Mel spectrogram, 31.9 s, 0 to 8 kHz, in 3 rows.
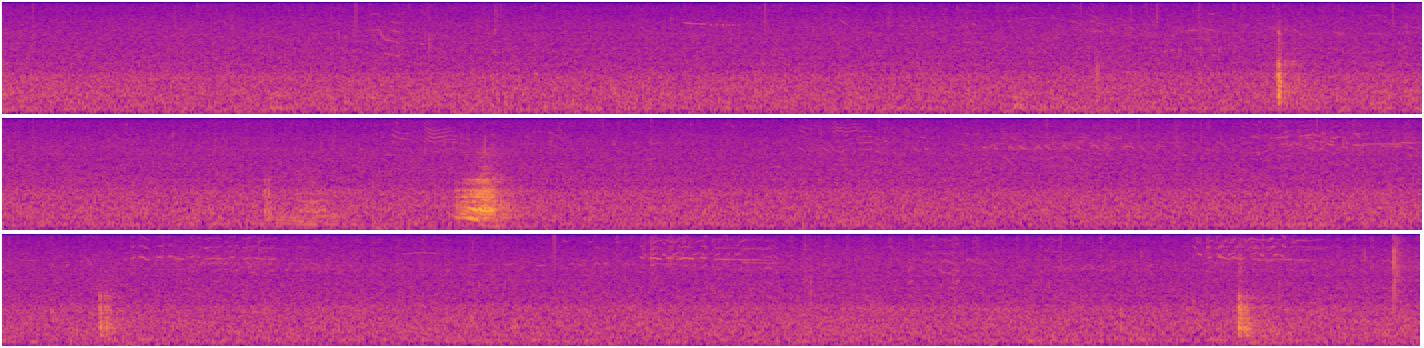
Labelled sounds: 5.1	5.6	Pacific white-sided dolphin, 4.3 to 4.8 kHz
13.8	14.1	Pacific white-sided dolphin, 5.7 to 6.2 kHz
14.0	14.3	croaking sound likely from a nearby submerged object, 0.78 to 1.1 kHz
16.9	17.1	Pacific white-sided dolphin, 6.1 to 6.4 kHz
20.8	21.3	Pacific white-sided dolphin, 3.8 to 4.3 kHz
22.8	23.4	Pacific white-sided dolphin, 3.6 to 4.4 kHz
24.3	24.6	Pacific white-sided dolphin, 4.8 to 5.0 kHz
26.2	27.2	Pacific white-sided dolphin, 3.8 to 6.9 kHz
30.4	31.2	Pacific white-sided dolphin, 3.9 to 7.2 kHz

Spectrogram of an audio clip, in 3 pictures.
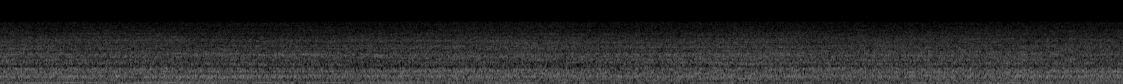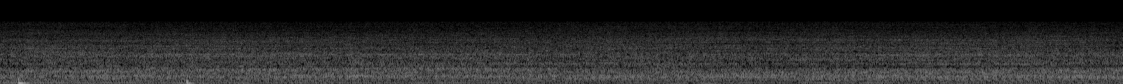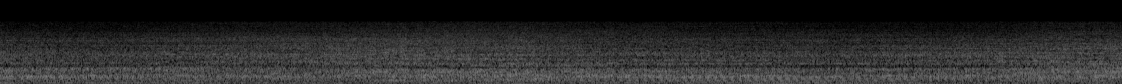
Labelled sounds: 28.7	29.0	vessel noise, 1.4 to 1.8 kHz

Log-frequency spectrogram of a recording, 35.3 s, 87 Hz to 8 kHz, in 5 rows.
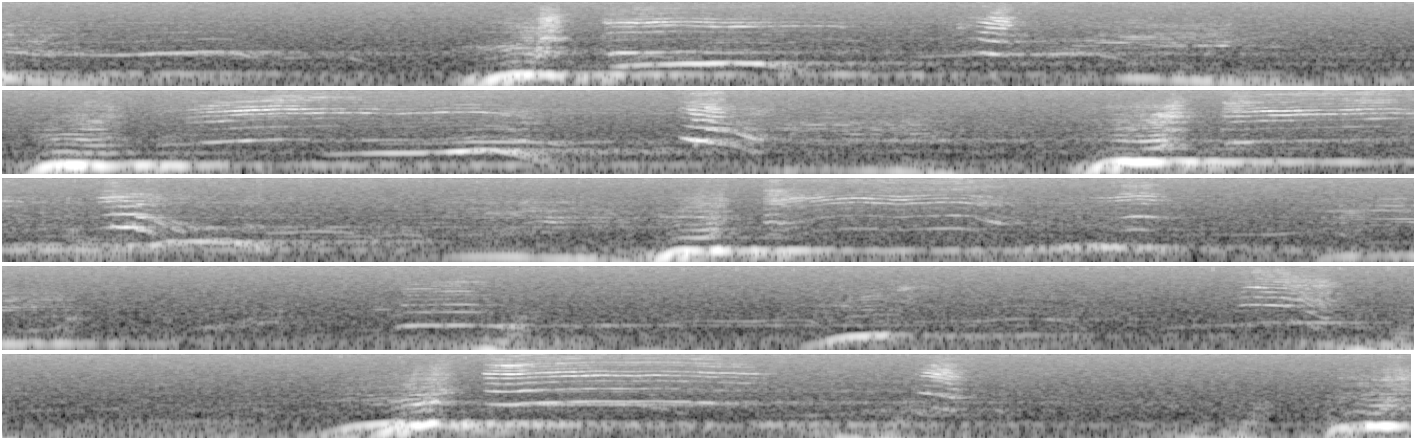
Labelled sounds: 0.7	1.0	humpback whale, 1.5 to 1.7 kHz
2.5	5.8	humpback whale, 0.83 to 5.6 kHz
8.0	9.6	humpback whale, 0.96 to 5.8 kHz
10.4	10.8	humpback whale, 0.80 to 4.4 kHz
13.2	15.1	humpback whale, 0.80 to 7.9 kHz
16.5	17.0	humpback whale, 1.0 to 1.4 kHz
17.4	17.7	humpback whale, 0.96 to 1.1 kHz
17.9	20.0	humpback whale, 0.86 to 6.5 kHz
20.7	21.3	humpback whale, 0.80 to 1.5 kHz
23.3	23.6	humpback whale, 3.3 to 3.4 kHz
27.3	27.8	humpback whale, 0.83 to 5.6 kHz
30.6	32.1	humpback whale, 0.99 to 6.9 kHz
32.8	33.1	humpback whale, 0.80 to 2.5 kHz

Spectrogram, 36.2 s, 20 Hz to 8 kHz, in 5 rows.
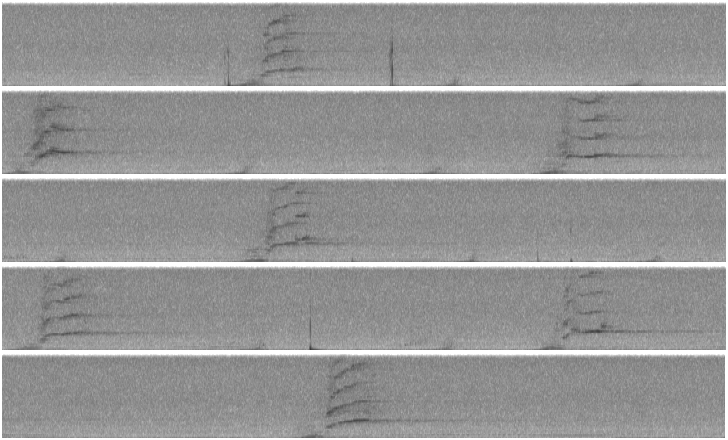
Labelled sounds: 2.6	3.1	humpback whale, 1.3 to 6.4 kHz
7.6	8.0	humpback whale, 1.4 to 6.7 kHz
12.9	13.4	humpback whale, 1.5 to 7.2 kHz
16.9	17.7	humpback whale, 0.90 to 5.6 kHz
22.1	22.9	humpback whale, 1.3 to 6.8 kHz
27.4	28.0	humpback whale, 1.7 to 5.6 kHz
32.2	32.9	humpback whale, 0.99 to 7.1 kHz

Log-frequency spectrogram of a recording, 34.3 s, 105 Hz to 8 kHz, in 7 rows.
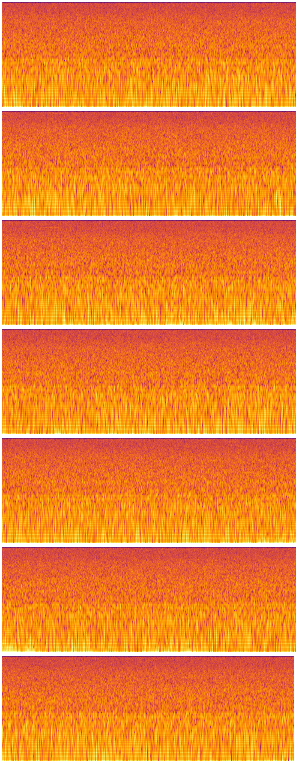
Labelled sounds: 10.4	10.8	killer whale, northern resident, 5.8 to 5.9 kHz

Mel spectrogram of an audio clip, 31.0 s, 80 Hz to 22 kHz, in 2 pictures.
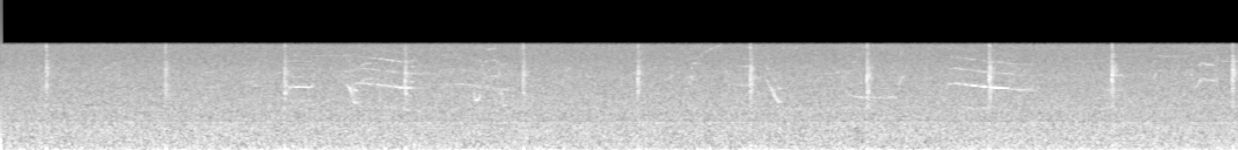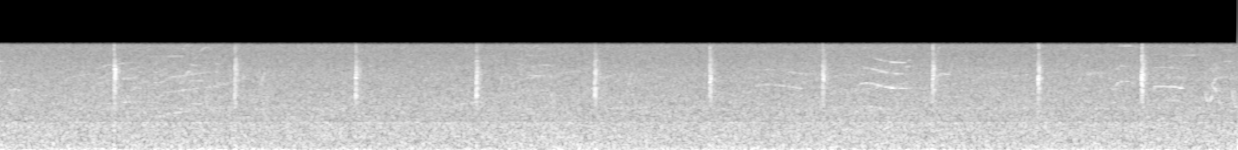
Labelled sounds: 3.6	4.0	killer whale, northern resident, G clan, call N24i, 2.3 to 2.8 kHz
4.4	5.2	killer whale, northern resident, A clan, AA subclan, A05 pod, call N04, 2.4 to 5.5 kHz
5.7	6.0	killer whale, northern resident, 2.6 to 2.8 kHz
10.6	10.9	killer whale, northern resident, 1.8 to 2.0 kHz
11.8	13.2	killer whale, northern resident, A clan, AA subclan, A05 pod, call N04, 2.2 to 5.6 kHz
14.4	15.2	killer whale, northern resident, G clan, call N23i, 2.5 to 5.8 kHz
17.5	18.1	killer whale, northern resident, A clan, AB subclan, call N16, 2.1 to 5.8 kHz
18.0	18.4	killer whale, northern resident, A clan, AA subclan, A05 pod, call N04, 2.5 to 2.8 kHz
25.1	25.5	killer whale, northern resident, A clan, AA subclan, A05 pod, call N04, 2.4 to 2.7 kHz
26.2	26.8	killer whale, northern resident, A clan, AA subclan, A05 pod, call N04, 2.4 to 5.4 kHz
29.0	29.3	killer whale, northern resident, G clan, call N23i, 3.5 to 3.8 kHz
29.9	30.3	killer whale, northern resident, G clan, call N24ii, 2.4 to 4.4 kHz

